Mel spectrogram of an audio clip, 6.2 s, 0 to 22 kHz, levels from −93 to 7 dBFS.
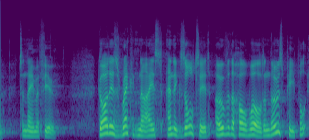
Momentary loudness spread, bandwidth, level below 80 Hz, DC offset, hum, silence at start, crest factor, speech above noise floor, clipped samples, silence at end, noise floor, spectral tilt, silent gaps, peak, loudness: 9 LU; 9.6 kHz; -86 dBFS; under 0.1%; none; 0 s; 16 dB; 32 dB; under 0.1%; 0 s; -57 dBFS; -7 dB/octave; none; -10 dBFS; -25 LUFS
